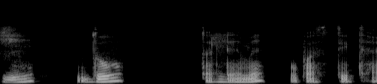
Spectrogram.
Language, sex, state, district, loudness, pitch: Hindi, male, Bihar, Muzaffarpur, -31 LUFS, 125 Hz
